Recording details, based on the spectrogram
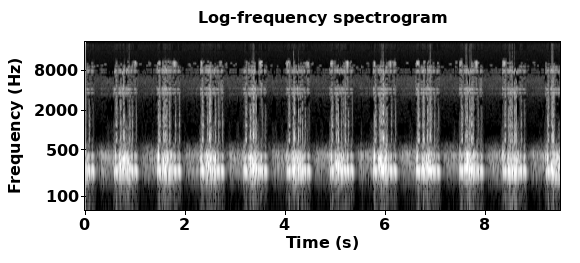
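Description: Regular heartbeats at about 70 a minute, each followed by a rushing, whooshing sound that fills much of the cycle instead of the usual quiet gap. This is a heart murmur, extra sound from turbulent blood flow through the heart or its valves.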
